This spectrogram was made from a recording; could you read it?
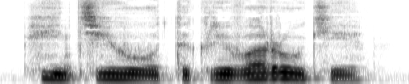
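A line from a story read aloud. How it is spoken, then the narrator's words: Mutter. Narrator (Russian): пробормотал Игорь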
